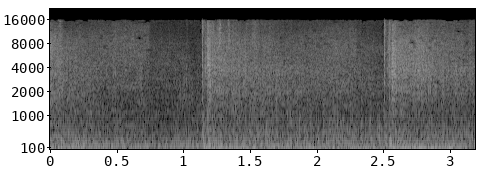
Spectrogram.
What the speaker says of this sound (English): It's a walking barrage.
